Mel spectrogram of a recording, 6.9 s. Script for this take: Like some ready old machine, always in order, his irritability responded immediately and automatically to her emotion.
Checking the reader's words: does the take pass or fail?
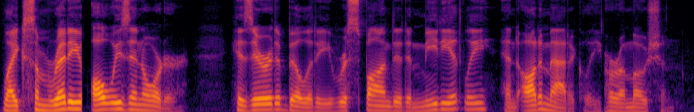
fail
